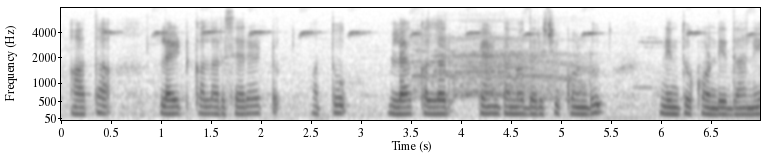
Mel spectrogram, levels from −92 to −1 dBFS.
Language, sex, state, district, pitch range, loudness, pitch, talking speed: Kannada, female, Karnataka, Raichur, 180-195 Hz, -41 LUFS, 185 Hz, 95 wpm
